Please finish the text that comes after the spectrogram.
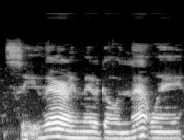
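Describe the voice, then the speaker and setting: A man's voice: medium pitch, slow, lo-fi sound. A man chatting casually on a drawing livestream, rambling to himself in a playfully dramatic way. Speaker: streamer, digital artist.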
